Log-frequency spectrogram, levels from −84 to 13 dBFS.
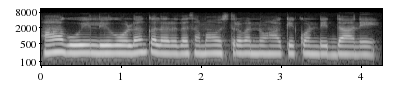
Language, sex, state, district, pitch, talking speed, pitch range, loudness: Kannada, female, Karnataka, Bidar, 215 Hz, 100 wpm, 210-220 Hz, -13 LUFS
